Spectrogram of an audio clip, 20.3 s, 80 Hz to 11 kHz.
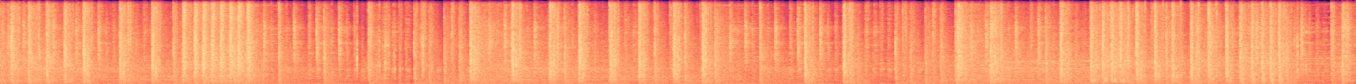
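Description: A Mossberg 940 JM Pro shotgun fires in rapid strings of loud, tightly spaced blasts that run almost continuously, with only brief pauses, close and dominant.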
